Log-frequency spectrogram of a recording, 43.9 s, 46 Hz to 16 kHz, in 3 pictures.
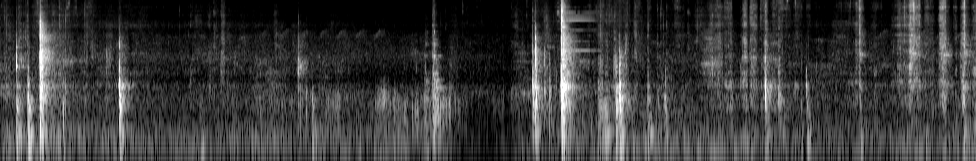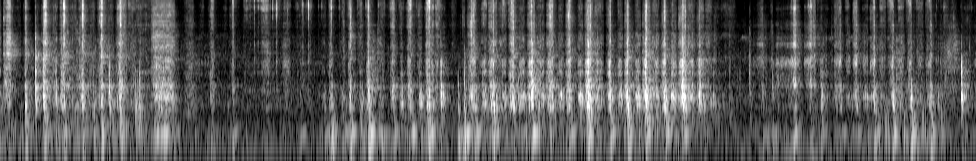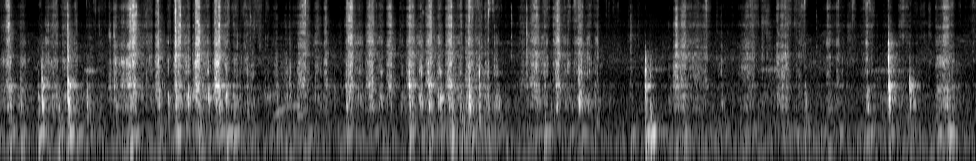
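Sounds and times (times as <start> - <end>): chisel scraping wood: 10.5 - 12.2, 12.8 - 38.4, 39.0 - 43.9.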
